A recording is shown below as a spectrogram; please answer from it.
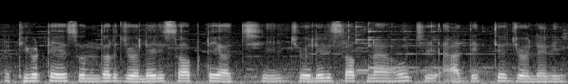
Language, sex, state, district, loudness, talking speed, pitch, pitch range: Odia, male, Odisha, Khordha, -14 LUFS, 150 wpm, 145 Hz, 135-155 Hz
